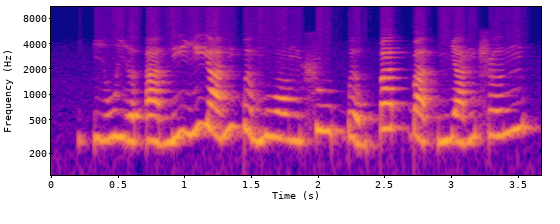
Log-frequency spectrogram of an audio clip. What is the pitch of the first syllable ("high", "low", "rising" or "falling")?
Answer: low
